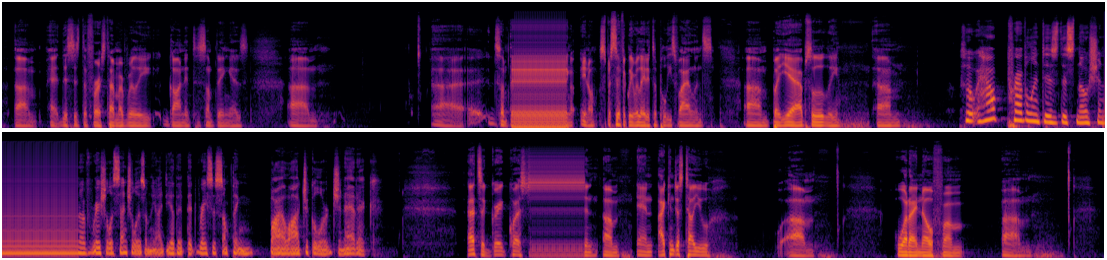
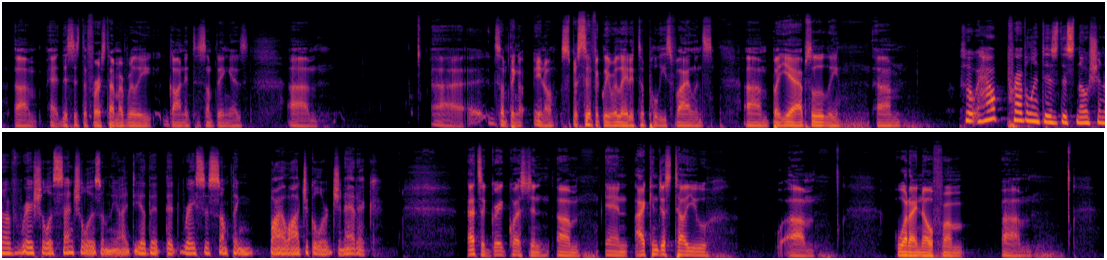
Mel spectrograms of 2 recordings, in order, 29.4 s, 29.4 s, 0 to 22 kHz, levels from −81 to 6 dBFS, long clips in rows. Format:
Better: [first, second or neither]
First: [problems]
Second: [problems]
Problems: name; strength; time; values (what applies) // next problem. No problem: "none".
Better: second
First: audio freezing; at 7 s for 0.5 s, at 15 s for 1 s and at 22 s for 0.5 s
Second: none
